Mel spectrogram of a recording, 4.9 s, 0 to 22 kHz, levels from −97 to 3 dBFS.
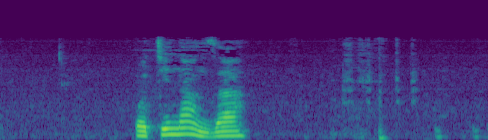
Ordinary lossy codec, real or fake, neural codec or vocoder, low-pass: MP3, 64 kbps; real; none; 7.2 kHz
